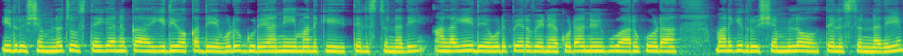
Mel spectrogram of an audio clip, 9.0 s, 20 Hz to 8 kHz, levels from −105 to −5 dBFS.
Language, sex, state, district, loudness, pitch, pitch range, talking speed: Telugu, female, Andhra Pradesh, Krishna, -12 LUFS, 210 Hz, 205-220 Hz, 140 wpm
